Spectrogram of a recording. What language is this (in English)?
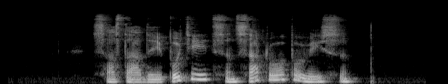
Latvian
